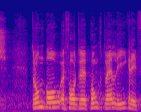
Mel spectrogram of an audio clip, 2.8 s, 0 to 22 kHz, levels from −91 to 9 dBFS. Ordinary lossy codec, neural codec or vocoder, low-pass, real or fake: none; vocoder, 48 kHz, 128 mel bands, Vocos; 14.4 kHz; fake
